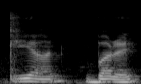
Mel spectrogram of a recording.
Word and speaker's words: Guillain-Barré: are talking about GBS हाउ to pronounce GBS इट is basically कियान बरे syndrome okay इसके लिए एक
